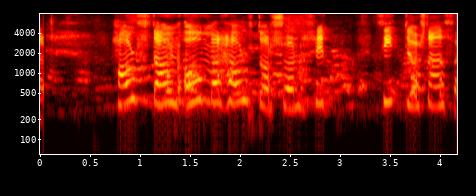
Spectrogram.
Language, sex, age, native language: Icelandic, male, 21, Icelandic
